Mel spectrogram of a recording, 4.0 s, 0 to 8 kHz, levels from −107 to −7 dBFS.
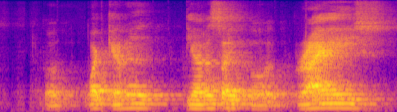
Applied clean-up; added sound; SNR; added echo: neural separator model SepFormer DNS4.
